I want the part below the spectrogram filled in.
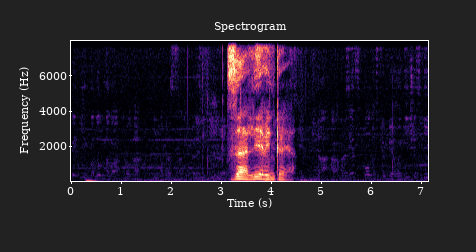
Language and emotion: Russian, angry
